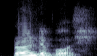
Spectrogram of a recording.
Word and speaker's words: Rondebosch: How do you pronounce this? It's Rondebosch. Rondebosch.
